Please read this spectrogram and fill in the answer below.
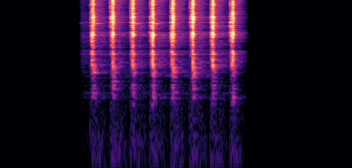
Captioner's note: sound of a ticking clock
